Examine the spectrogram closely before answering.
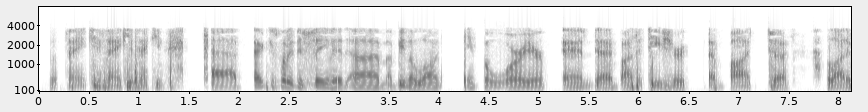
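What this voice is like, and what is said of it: Rich radio-style voice. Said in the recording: “Great radio voice”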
